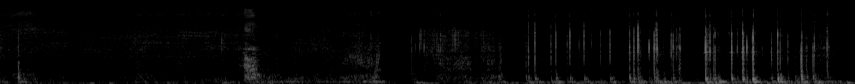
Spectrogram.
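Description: Long-nailed fingertips scratch and tap a thick, worn, cloth-covered vintage hardcover book lying flat on a shelf, working over its top cover and spine edge. The first few seconds are a soft, continuous, bright scratching rasp. It gives way to a rapid series of sharp, dry taps with short, quickly fading clicks.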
